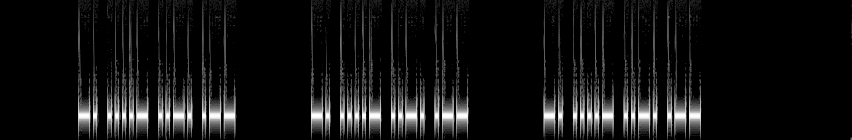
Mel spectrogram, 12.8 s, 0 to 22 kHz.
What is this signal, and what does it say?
Morse code, heard as a keyed tone, about 22 wpm, 700 Hz. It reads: N4FW N4FW N4FW
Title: USA Call Signs - 4 Characters - Repeated 3x - 22wpm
